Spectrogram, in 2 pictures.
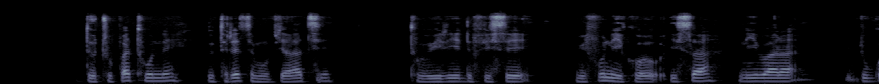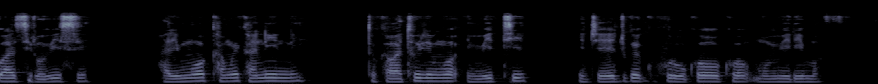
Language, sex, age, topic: Rundi, male, 18-24, agriculture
